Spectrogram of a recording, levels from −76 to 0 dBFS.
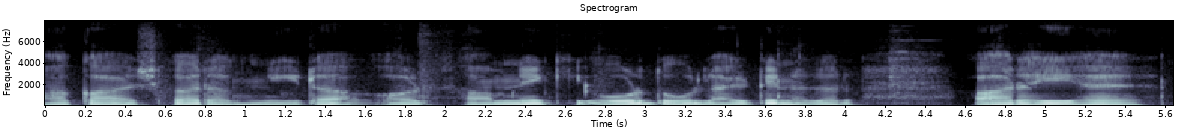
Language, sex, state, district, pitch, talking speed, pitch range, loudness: Hindi, male, Jharkhand, Ranchi, 135 Hz, 150 wpm, 130-145 Hz, -17 LUFS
